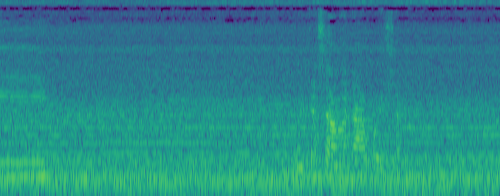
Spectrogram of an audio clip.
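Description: A train hums and rumbles steadily.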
